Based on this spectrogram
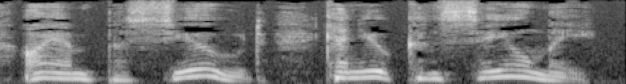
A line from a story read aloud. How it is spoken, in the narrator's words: he exclaimed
